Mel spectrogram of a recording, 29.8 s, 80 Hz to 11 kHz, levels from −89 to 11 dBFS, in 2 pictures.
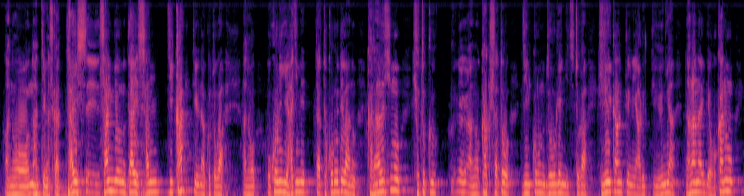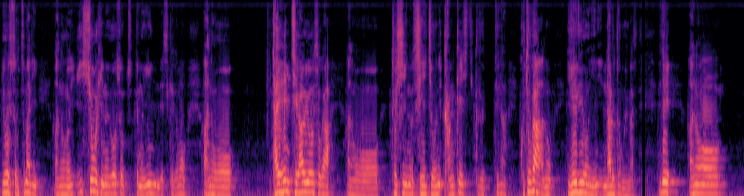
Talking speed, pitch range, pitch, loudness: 320 characters per minute, 130-155 Hz, 140 Hz, -19 LUFS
